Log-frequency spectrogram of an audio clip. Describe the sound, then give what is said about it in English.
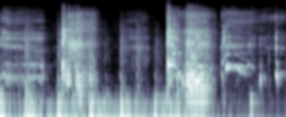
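A person vocally imitates a cough blended with a fart, producing several loud, raspy bursts broken by short pauses and voiced, laugh-like sounds. “the old the old cough fart, the old cough fart”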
